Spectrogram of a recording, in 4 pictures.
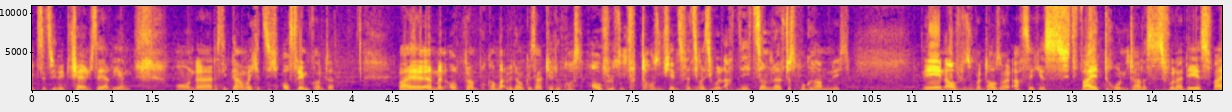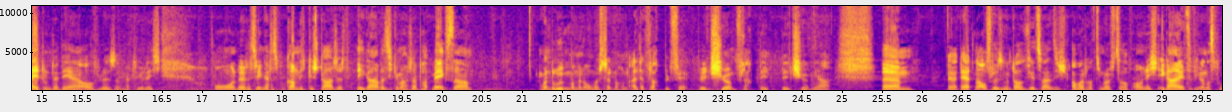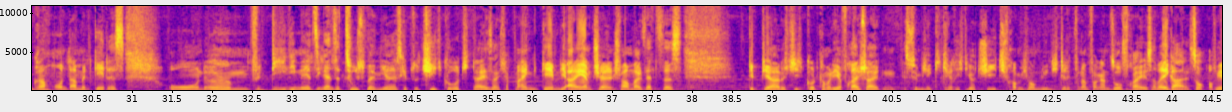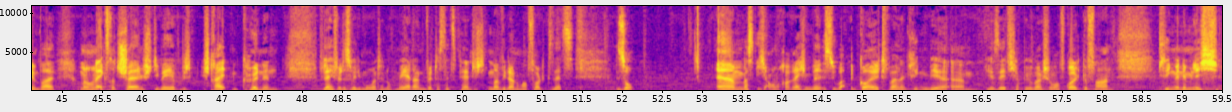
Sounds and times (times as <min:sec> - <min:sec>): Speech: 0:00.0 - 0:03.8, 0:04.6 - 0:10.2, 0:11.1 - 0:16.5, 0:17.1 - 0:20.4, 0:21.1 - 0:24.9, 0:25.5 - 0:37.9, 0:38.7 - 0:52.2, 0:52.9 - 0:59.5.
